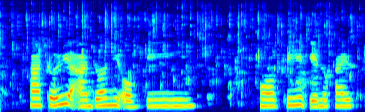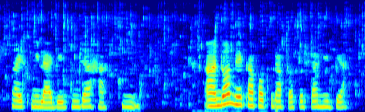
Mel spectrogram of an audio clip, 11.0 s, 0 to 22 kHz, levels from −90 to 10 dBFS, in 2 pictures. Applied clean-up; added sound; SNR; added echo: classical method log-MMSE.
